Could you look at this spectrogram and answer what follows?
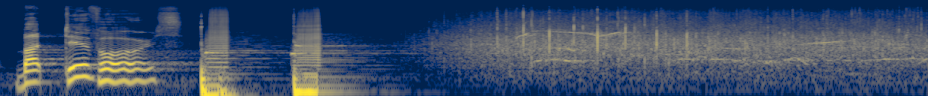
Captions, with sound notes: -- BUT DIVORCE. [applause]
